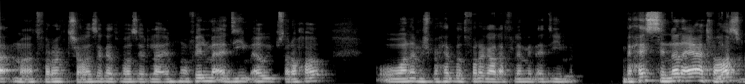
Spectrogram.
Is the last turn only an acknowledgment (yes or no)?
yes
